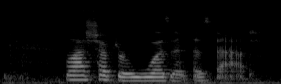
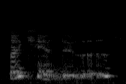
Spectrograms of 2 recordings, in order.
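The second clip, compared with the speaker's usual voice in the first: higher, voiceless whisper of despair; hushed higher whisper; 10 semitones higher, 5 dB quieter than usual. Real, not acted. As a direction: whisper it like you're at your limit. Distressed repeating while reading.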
